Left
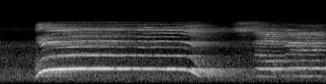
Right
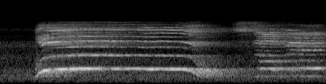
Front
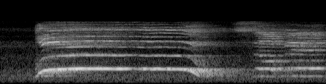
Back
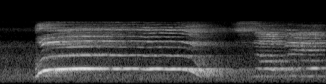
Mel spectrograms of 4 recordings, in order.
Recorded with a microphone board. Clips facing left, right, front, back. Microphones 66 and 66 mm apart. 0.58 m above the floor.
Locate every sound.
0.3 s a shout: 150° left, 0.8 m; by 3.2 s 35° left, 3.5 m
